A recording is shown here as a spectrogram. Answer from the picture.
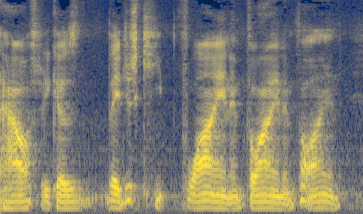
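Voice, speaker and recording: At a moderate pace, a man talks with monotone, flat intonation. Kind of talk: casual vlog chat. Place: home room.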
